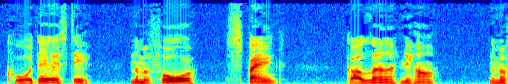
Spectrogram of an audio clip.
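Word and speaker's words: galivniha: And before I pronounce this word, I want to mention that I with the L most time is silent. And we pronounce it like this. Ga-la-ni-ha.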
